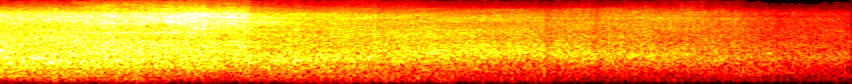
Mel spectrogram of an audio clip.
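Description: Road traffic of cars and motorbikes passing, a steady rush of noise that fades out gradually from about a second in.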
